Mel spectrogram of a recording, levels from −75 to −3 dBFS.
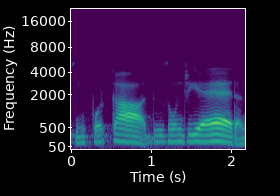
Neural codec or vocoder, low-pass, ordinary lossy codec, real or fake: none; 5.4 kHz; none; real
